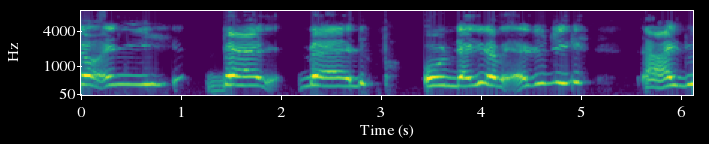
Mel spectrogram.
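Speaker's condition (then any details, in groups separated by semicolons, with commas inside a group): Cerebral palsy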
